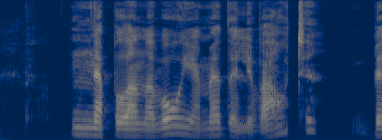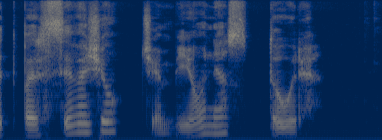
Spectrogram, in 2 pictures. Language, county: Lithuanian, Vilnius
